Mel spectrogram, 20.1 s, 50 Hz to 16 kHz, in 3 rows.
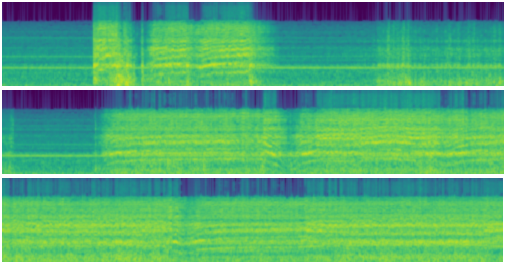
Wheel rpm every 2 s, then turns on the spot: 10, 80, 20, 20, 130, 110, 150, 140, 150, 160.
4-6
